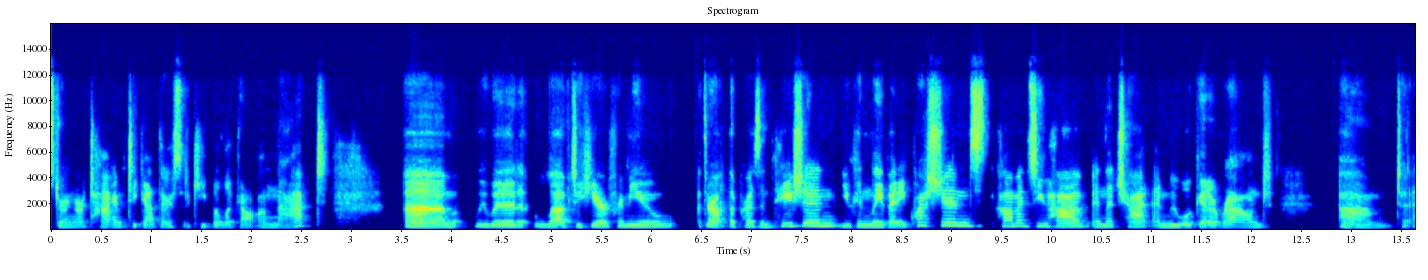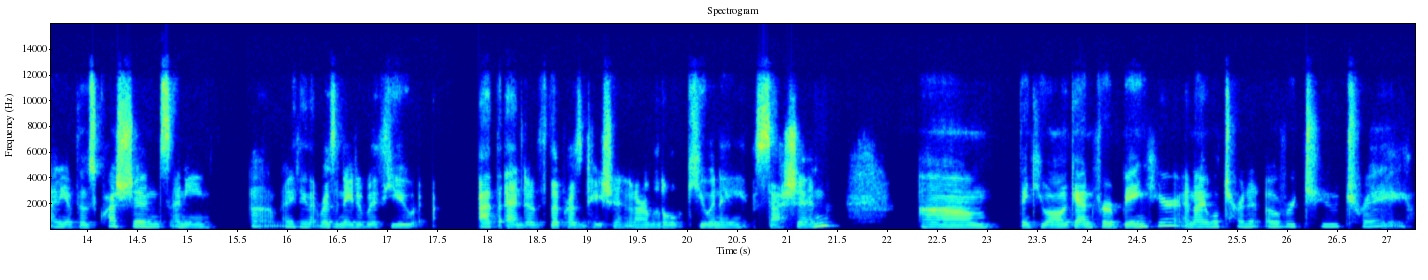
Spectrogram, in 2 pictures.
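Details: Adult woman speaking; Normal voice.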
